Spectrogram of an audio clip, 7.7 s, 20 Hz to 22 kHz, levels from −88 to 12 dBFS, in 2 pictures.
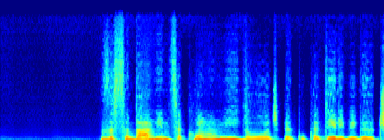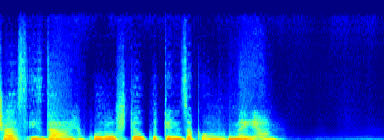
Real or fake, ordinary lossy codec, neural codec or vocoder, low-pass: fake; none; codec, 44.1 kHz, 0.9 kbps, DAC; 19.8 kHz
